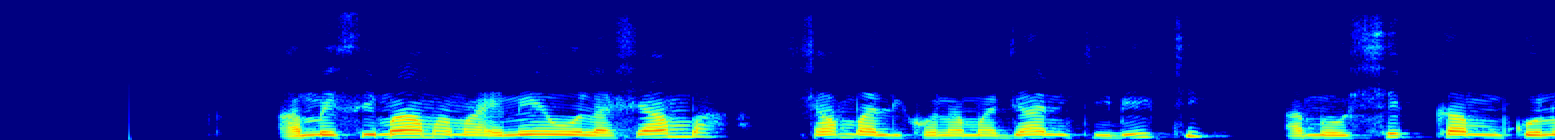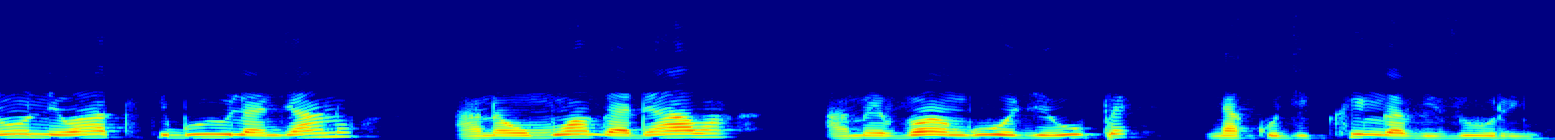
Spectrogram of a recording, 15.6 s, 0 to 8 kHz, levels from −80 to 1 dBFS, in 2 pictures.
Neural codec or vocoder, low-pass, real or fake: none; 7.2 kHz; real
